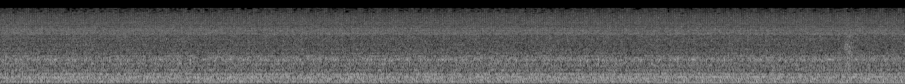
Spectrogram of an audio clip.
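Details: LS1 V8 after new intake manifold, headers and AIR/EGR delete: uneven loping idle with faint hiss; rough idle caused by an open fitting left uncapped after removing AIR/EGR parts, fixed with custom hoses, not ECU reflash.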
